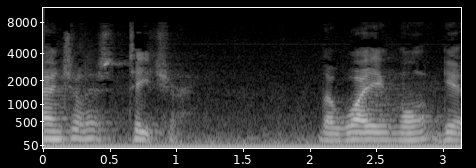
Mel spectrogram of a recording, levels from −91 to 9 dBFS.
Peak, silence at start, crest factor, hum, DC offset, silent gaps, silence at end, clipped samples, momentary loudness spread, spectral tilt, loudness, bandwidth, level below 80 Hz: -10 dBFS; 0 s; 18 dB; none; 3%; none; 0 s; under 0.1%; 22 LU; -8 dB/octave; -27 LUFS; 7.8 kHz; -44 dBFS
